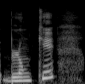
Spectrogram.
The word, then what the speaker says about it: blanquet: Blanc se prononce blanquet en occitan, présente sur les feuilles de vigne locales au printemps.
